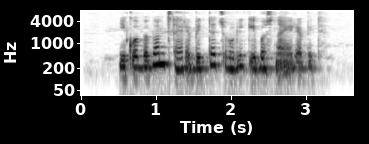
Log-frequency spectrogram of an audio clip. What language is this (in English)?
Georgian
